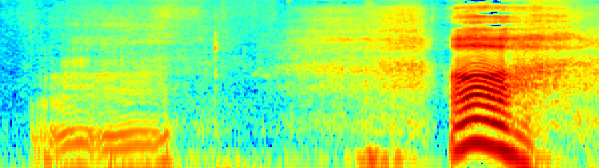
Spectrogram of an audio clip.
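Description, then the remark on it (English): Heavy, raspy breathing into the microphone: a long voiced exhale, quieter huffing, then a loud, sharp gasping breath near the end, distorted. “All that breathing is coming hardcore in that mic.”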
